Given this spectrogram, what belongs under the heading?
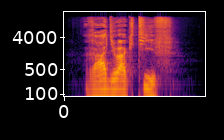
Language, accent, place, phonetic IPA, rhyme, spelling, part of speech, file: German, Germany, Berlin, [ˌʁadi̯oʔakˈtiːf], -iːf, radioaktiv, adjective, De-radioaktiv.ogg
- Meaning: radioactive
